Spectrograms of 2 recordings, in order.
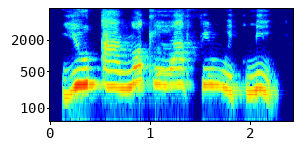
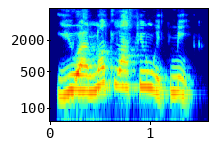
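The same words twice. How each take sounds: First: "not laughing with me" stretched out slowly; slow emphatic repeat. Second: Said in the usual way. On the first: Real, not acted. Slogan repeated slowly for comments.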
